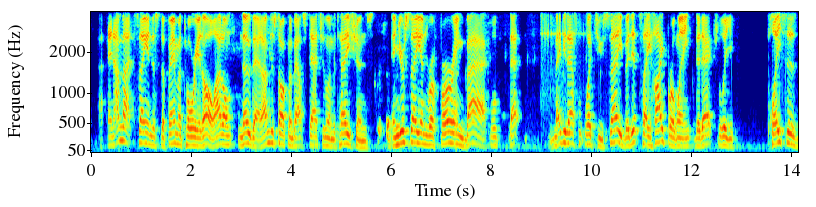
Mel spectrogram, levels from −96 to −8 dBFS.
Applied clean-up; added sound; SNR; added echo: neural separator model SepFormer DNS4.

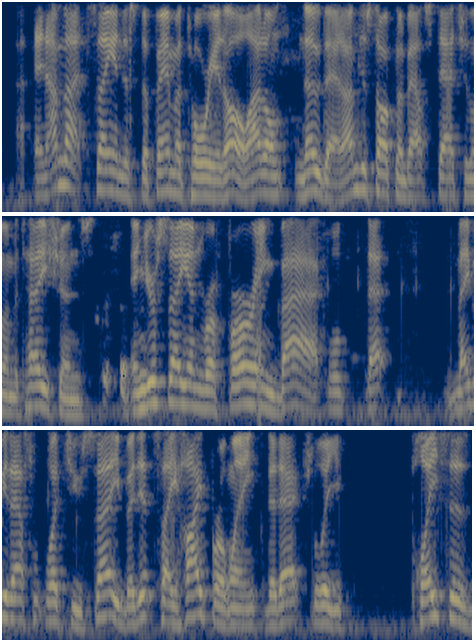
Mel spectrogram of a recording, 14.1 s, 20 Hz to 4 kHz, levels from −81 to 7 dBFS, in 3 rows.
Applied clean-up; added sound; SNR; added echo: none; none; none; none.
